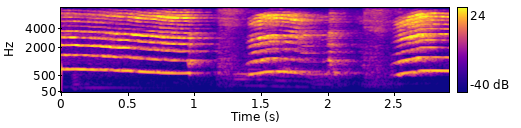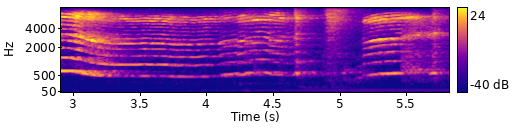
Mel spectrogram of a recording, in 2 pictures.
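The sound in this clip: A baby wails loudly in long, sweeping cries that rise and fall in pitch, broken by brief gasps between bursts.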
